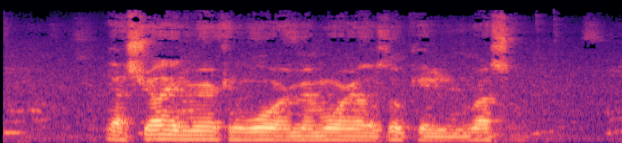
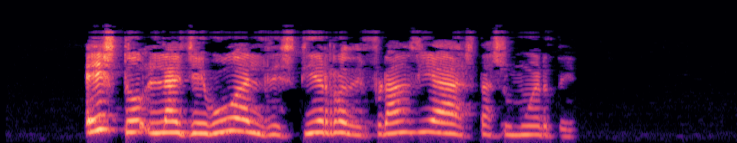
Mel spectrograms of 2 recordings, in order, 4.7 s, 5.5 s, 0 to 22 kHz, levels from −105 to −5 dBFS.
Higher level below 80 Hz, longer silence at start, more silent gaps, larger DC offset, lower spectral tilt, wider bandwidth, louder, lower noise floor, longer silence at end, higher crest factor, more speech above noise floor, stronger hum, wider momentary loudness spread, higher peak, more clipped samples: first, -54 dBFS vs -80 dBFS; second, 0.05 s vs 0.65 s; neither; neither; first, -4.5 dB/octave vs -0.5 dB/octave; first, 16.5 kHz vs 9.6 kHz; first, -18 LUFS vs -22 LUFS; second, -46 dBFS vs -87 dBFS; second, 0.1 s vs 1.25 s; second, 16 dB vs 22 dB; second, 28 dB vs 64 dB; neither; second, 9 LU vs 14 LU; about the same, -2 dBFS vs -4 dBFS; neither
